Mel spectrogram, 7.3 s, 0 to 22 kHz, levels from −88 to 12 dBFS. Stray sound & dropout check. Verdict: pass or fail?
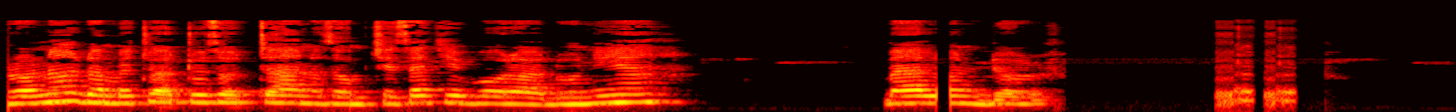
fail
